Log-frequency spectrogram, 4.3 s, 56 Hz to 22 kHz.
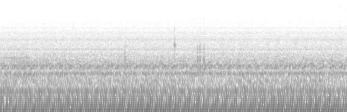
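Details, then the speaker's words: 2016 Kia Optima at idle, valves replaced a year earlier: lumpy idle with a steady low thump, a dead misfire on cylinder four, engine shaking while running on three cylinders, scan-tool misfire counter climbing. "so this is a dead Miss it's not missing every once in a while it's a solid misfire"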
